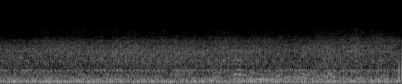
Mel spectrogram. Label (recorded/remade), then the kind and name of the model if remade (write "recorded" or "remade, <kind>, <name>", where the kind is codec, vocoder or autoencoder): remade, autoencoder, DAC-VAE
